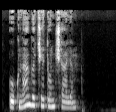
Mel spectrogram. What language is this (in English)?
Mari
